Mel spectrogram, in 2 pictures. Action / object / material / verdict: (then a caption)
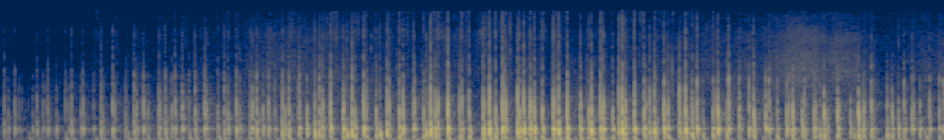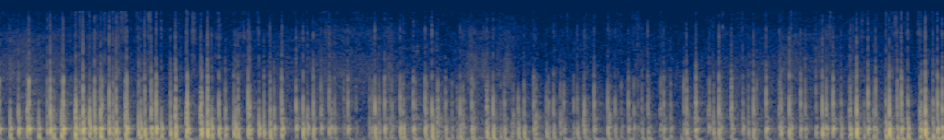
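tap / whole fresh bell pepper / vegetable / none. A whole, fresh, hand-sized red bell pepper, hollow with waxy skin, is held in one hand and tapped fast with fingertips and short nails close to a microphone. The result is a dense, steady stream of quick, short, hollow taps with a muffled low-mid tone and little brightness, swelling slightly in the middle before easing off.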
